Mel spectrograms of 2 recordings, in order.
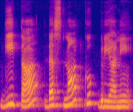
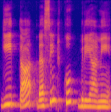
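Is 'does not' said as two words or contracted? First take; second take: two words; contracted. First: 'Does not' is said as two full words. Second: 'Does not' is shortened into one word. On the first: "இது சரியான ஒரு sentence" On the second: "இந்த டஸ் நாட் அப்படிங்கிறத நம்ம சுருக்கி"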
